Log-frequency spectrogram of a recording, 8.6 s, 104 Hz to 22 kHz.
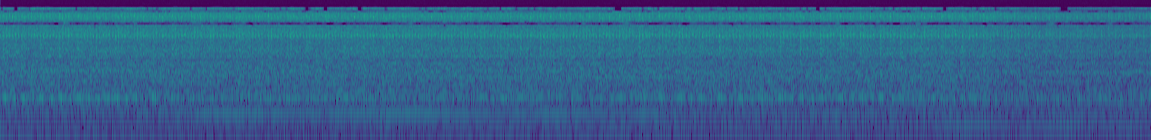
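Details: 2011 Dodge Journey 3.6 V6 after lifter and rocker replacement: smooth, steady idle hum with an even beat and no top-end ticking; the earlier tick is gone and the engine runs normally.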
